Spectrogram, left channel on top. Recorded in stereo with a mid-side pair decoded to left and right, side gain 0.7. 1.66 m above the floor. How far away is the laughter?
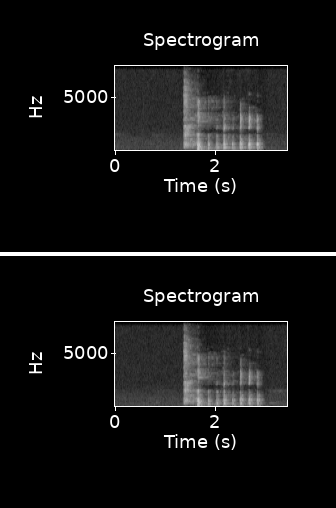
About 0.9 m.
